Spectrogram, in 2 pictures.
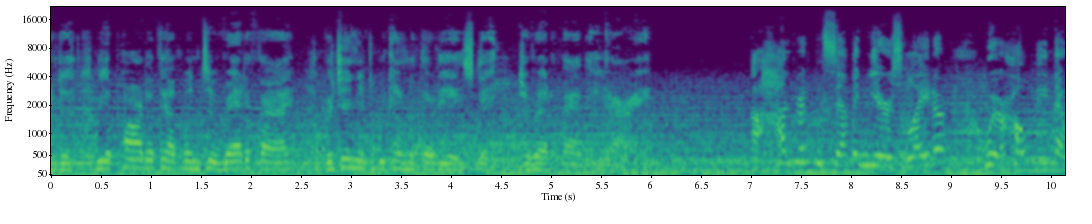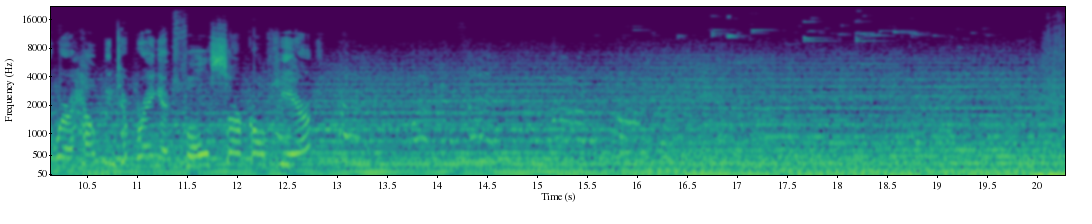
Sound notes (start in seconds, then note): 13.0 protesters chant; 16.0 music peaks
